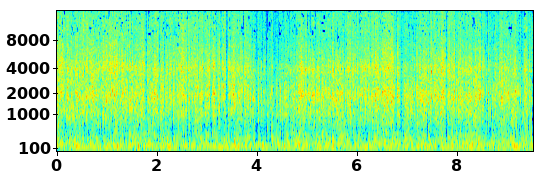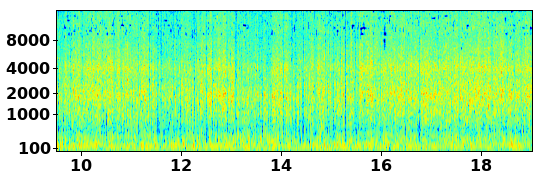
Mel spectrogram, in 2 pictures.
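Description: Heavy surf crashes and rumbles onto the shore.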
